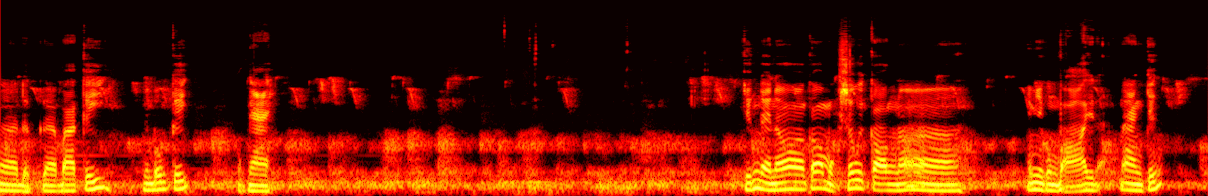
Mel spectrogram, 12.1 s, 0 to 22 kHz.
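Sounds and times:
small birds chirping: 0.0 - 12.0
steady low background noise: 0.0 - 12.0.

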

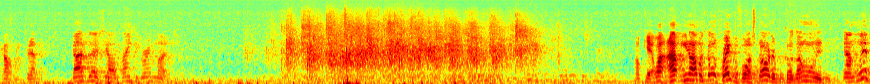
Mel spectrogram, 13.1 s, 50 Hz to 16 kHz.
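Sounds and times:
small crowd clapping: 3.6 - 8.5.

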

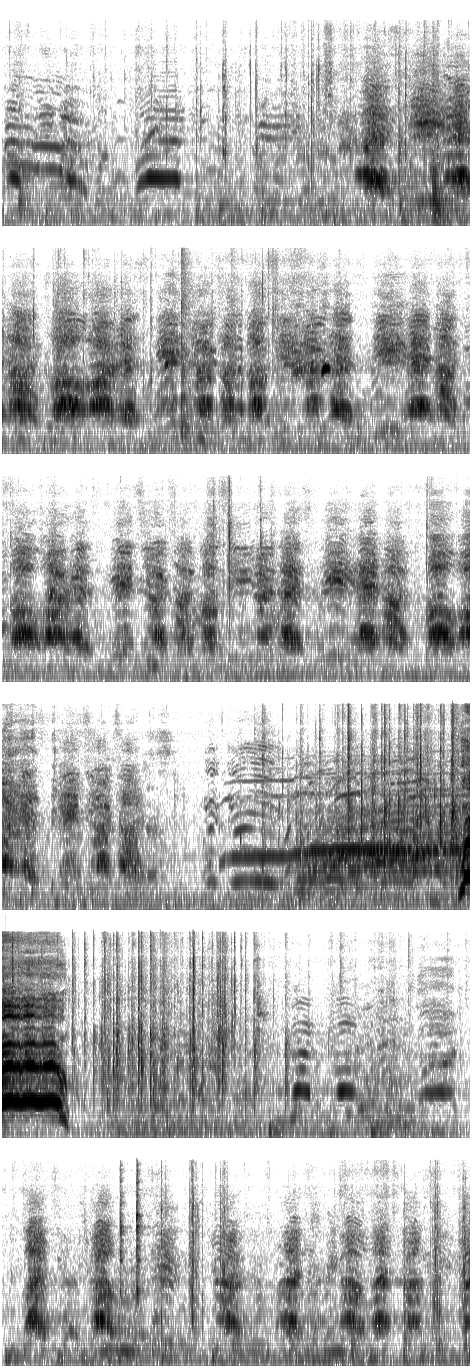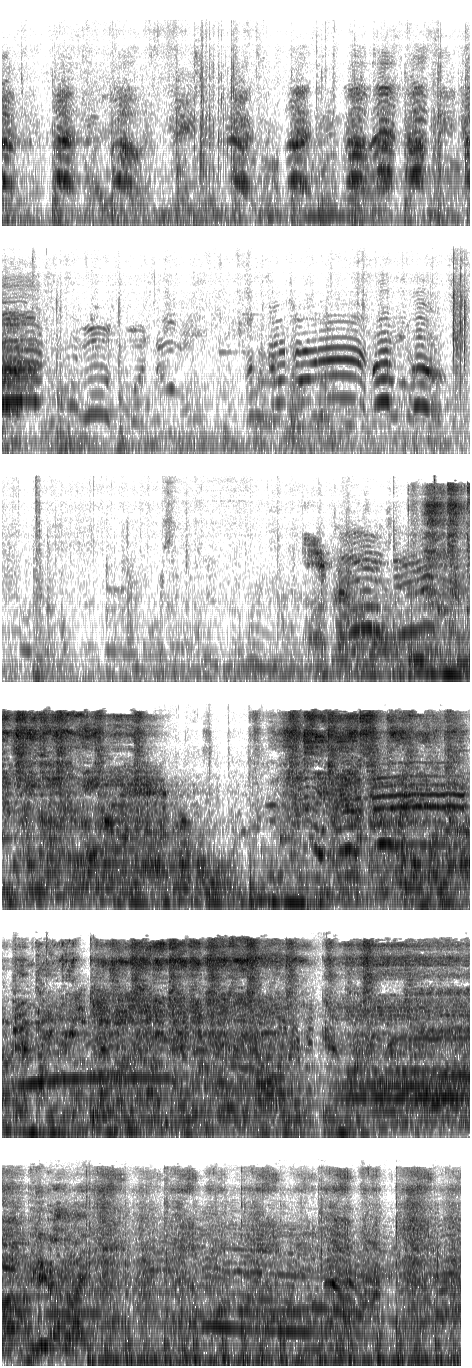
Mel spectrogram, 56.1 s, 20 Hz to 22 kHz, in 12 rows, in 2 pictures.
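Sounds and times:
cheerleaders shouting a cheer: 3.5 - 15.5, 44.7 - 56.0
cheerleaders shouting in unison: 45.1 - 48.7.

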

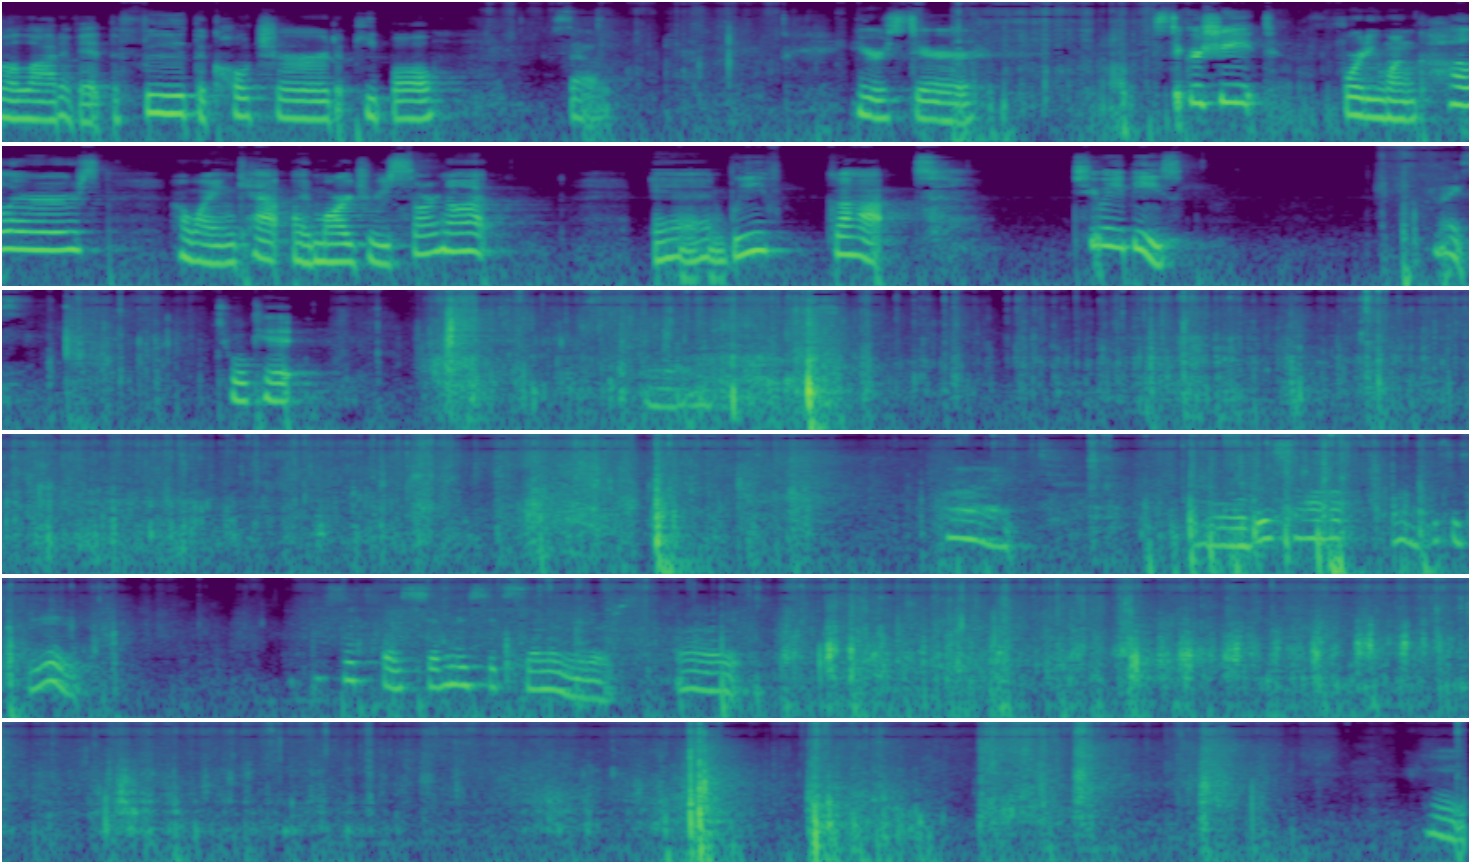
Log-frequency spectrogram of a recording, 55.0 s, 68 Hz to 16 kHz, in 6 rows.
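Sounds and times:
plastic wrapping crinkling: 20.5 - 54.3.

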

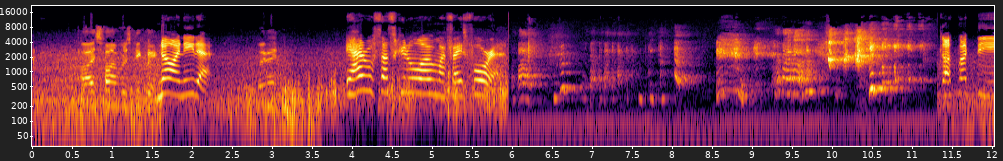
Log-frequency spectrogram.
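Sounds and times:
baby laughing: 6.0 - 11.3
girl laughing: 6.0 - 11.3.

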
